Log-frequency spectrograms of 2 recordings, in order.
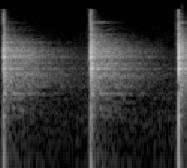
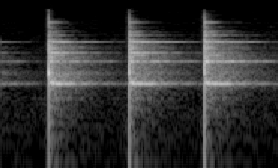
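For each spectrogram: First: Three hammer blows give short, high, clipped clanks on a cast iron anvil, which sounds dull rather than bell-like. Second: Three bright hammer strikes on a steel anvil, each ringing out clearly like a small bell.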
